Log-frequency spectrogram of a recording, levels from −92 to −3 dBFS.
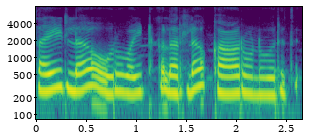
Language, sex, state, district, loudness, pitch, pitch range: Tamil, female, Tamil Nadu, Nilgiris, -13 LUFS, 250 Hz, 240-280 Hz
